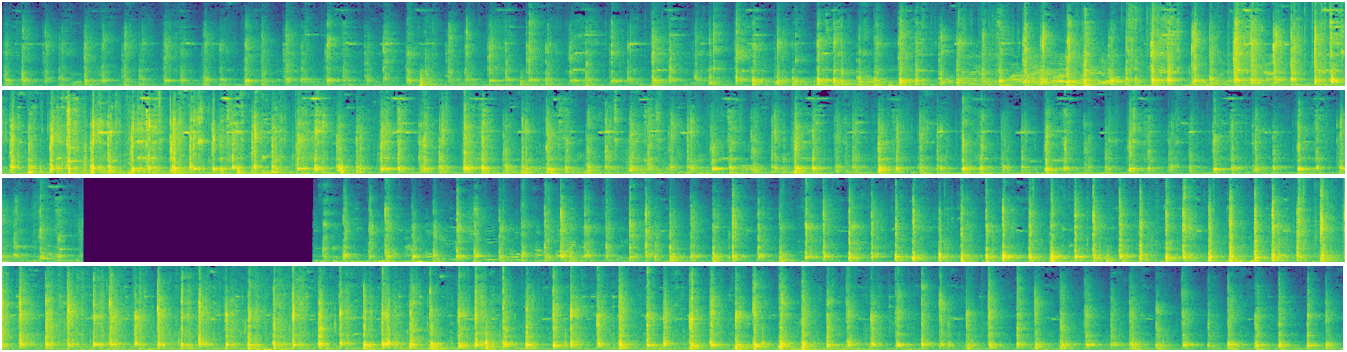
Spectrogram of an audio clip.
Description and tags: Clatter of hooves with carriage and people in a small paved street.
The horse is going from right to left.
carriage, clatter, horse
